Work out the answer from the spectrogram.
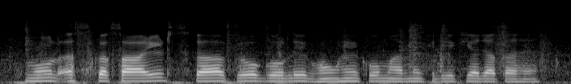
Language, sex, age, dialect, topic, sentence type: Hindi, male, 18-24, Awadhi Bundeli, agriculture, statement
